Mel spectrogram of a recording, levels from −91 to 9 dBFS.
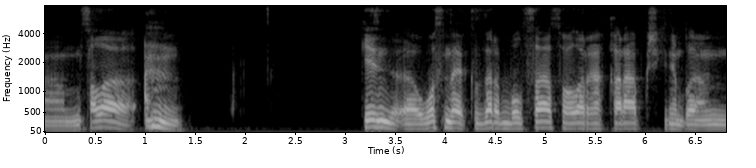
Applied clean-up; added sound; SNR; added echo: none; none; none; none.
